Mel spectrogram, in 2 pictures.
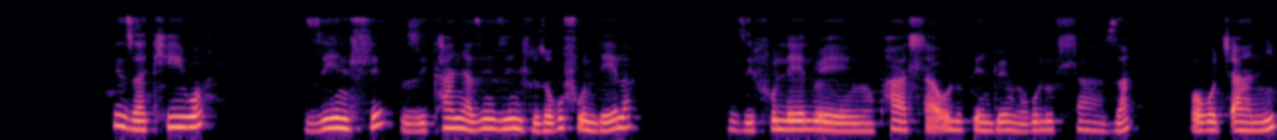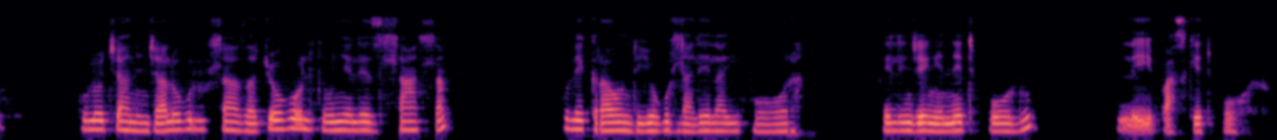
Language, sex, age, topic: North Ndebele, female, 36-49, education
